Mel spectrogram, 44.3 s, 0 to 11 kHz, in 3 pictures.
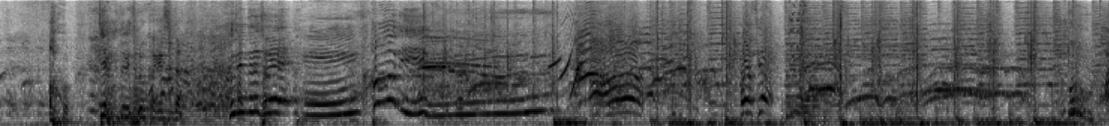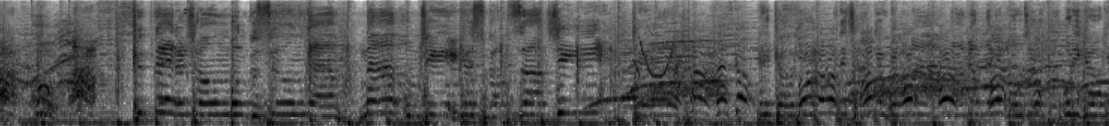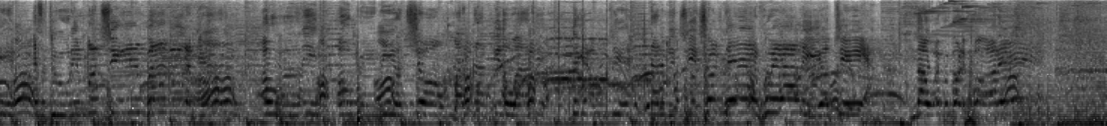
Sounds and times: Music: 0:07.2 - 0:44.3
Male singing: 0:16.6 - 0:23.0, 0:24.8 - 0:40.9.

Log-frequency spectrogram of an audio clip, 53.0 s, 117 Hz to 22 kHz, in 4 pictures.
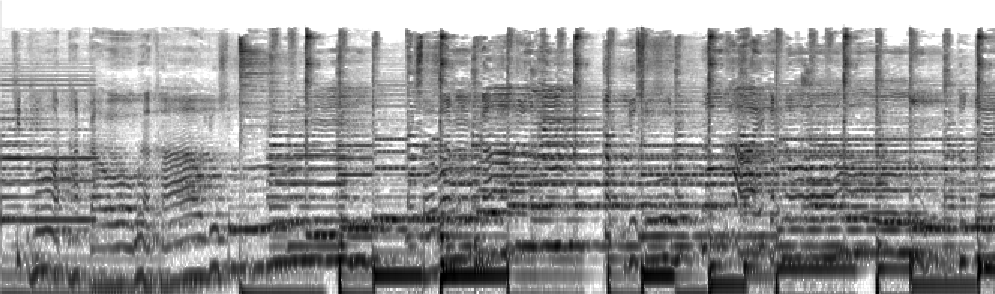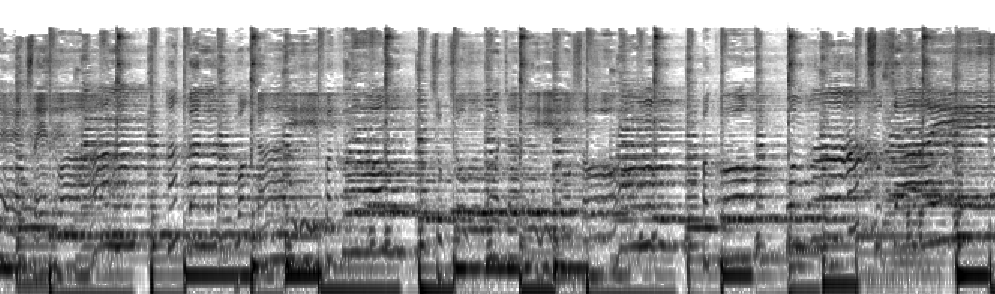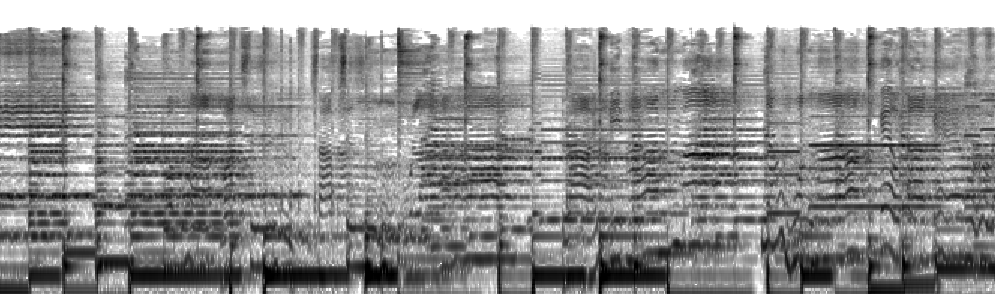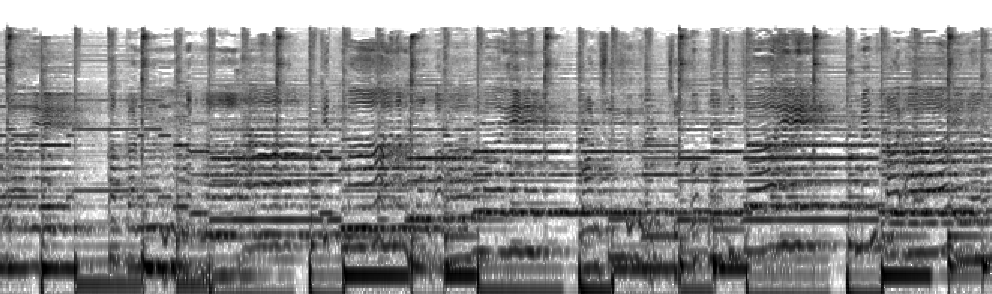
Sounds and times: Music: 0:00.0 - 0:53.0.

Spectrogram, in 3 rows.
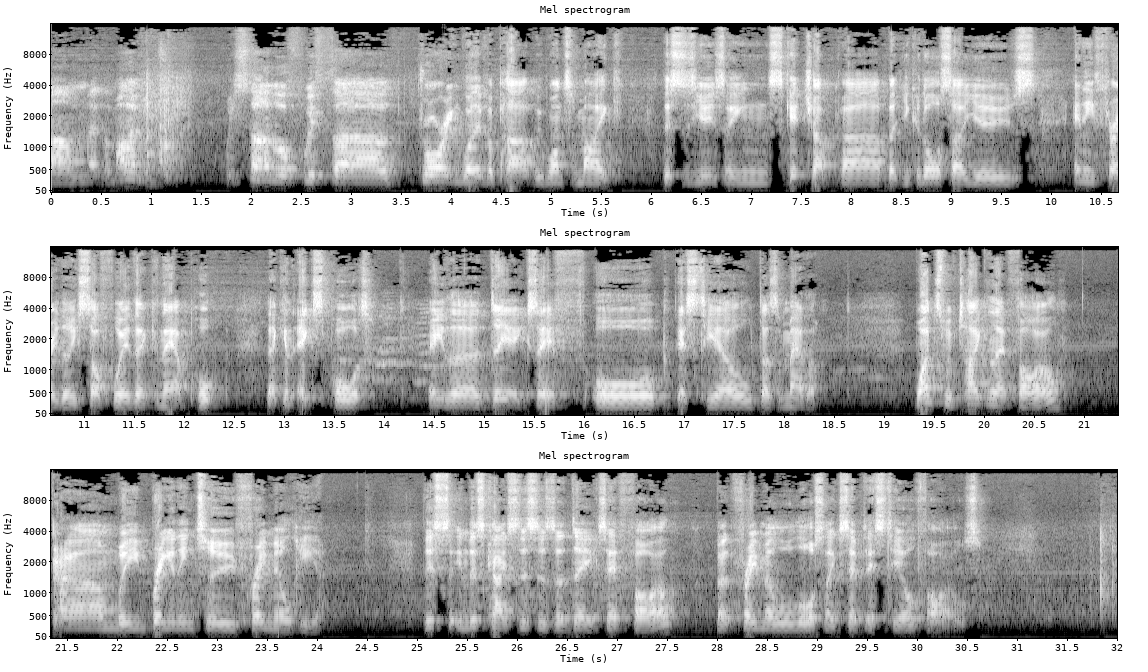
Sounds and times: Speech: 0:00.0 - 0:18.4, 0:19.3 - 0:24.2, 0:25.1 - 0:30.7.

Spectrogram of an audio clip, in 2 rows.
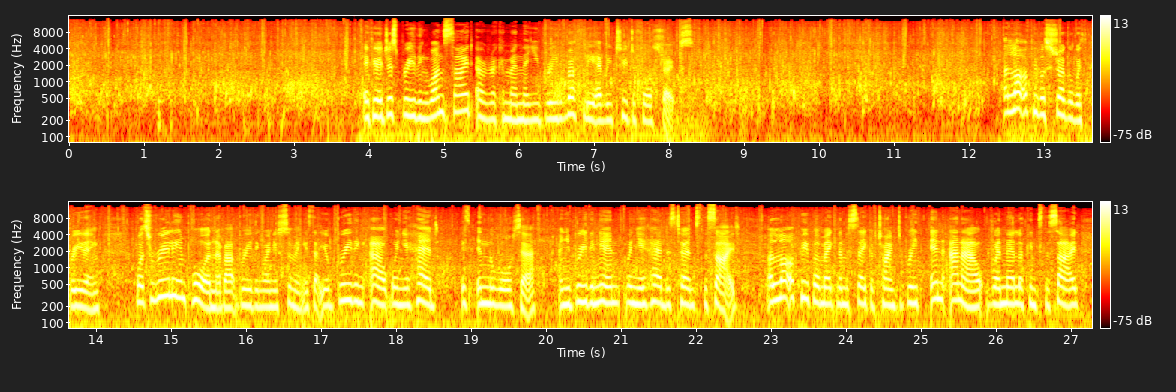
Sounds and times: Speech: 0:04.0 - 0:08.3, 0:12.5 - 0:27.1.

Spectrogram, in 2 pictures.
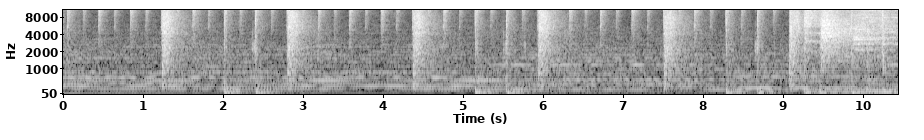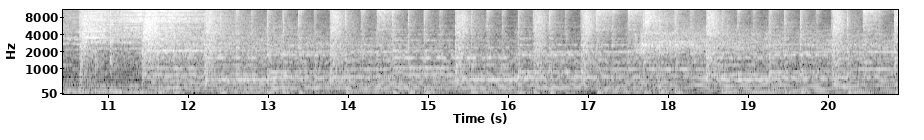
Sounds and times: Music: 0:00.0 - 0:20.8.

